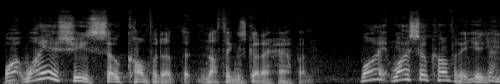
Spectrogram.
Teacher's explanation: I just have to point out the vocal fry there.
